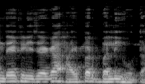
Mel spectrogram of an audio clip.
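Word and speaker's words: hyperbole: कौन बताएगा कि हाइपरबली बोलते हैं, आप लोग प्रोनाउंसिएशन देख लीजिएगा, हाइपरबली होता है, ठीक है।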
